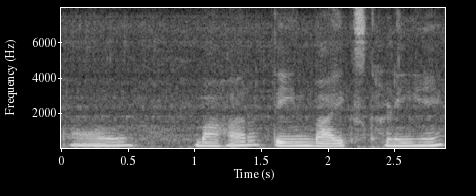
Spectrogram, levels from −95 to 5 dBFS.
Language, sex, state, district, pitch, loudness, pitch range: Hindi, female, Madhya Pradesh, Bhopal, 170 Hz, -15 LUFS, 110-175 Hz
